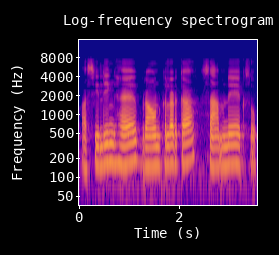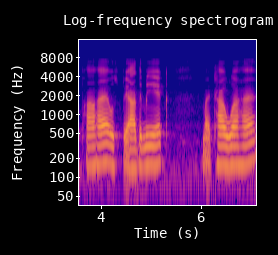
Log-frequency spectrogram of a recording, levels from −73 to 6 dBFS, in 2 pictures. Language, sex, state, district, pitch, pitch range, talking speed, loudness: Hindi, female, Jharkhand, Ranchi, 160 Hz, 155-165 Hz, 125 wpm, -18 LUFS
